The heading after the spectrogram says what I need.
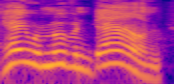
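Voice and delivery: high mock voice for price; playful cartoon voice of a chart; voicing price.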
